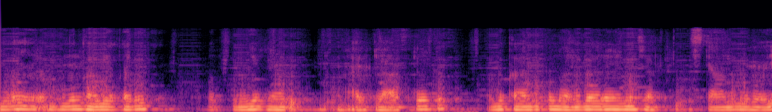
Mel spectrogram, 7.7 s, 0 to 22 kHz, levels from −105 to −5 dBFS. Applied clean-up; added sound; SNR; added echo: neural separator model SepFormer DNS4.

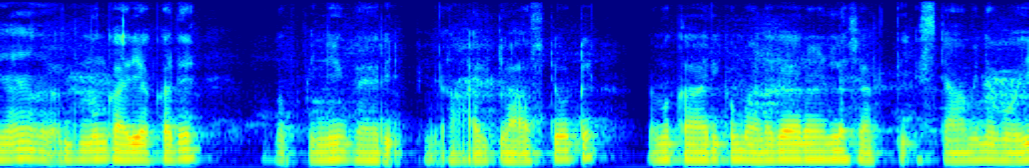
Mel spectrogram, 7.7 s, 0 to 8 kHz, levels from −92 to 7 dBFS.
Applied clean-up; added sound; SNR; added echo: none; none; none; none.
